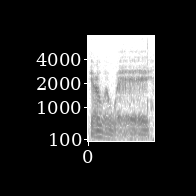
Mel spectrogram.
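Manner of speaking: a quiet, drawn-out plea to a rising feeling. Real, not acted. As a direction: gently shoo it away, slowing. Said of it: "this whole thing's coming up".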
